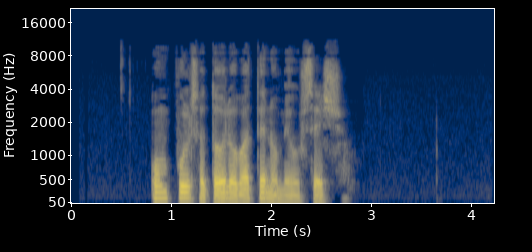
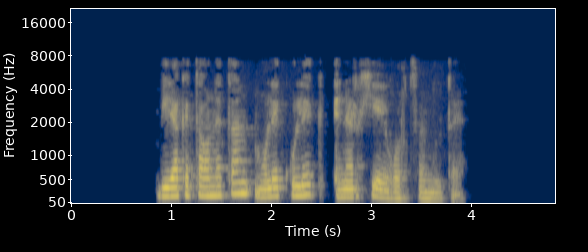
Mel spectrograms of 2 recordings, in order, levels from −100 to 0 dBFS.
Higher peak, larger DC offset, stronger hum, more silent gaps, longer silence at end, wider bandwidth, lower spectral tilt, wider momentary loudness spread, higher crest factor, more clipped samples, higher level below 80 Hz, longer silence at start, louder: about the same, -2 dBFS vs -4 dBFS; neither; neither; neither; first, 1.55 s vs 0.95 s; first, 10 kHz vs 7.6 kHz; about the same, -6 dB/octave vs -7 dB/octave; second, 8 LU vs 12 LU; about the same, 20 dB vs 20 dB; neither; first, -50 dBFS vs -70 dBFS; about the same, 0.8 s vs 0.85 s; about the same, -21 LUFS vs -23 LUFS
